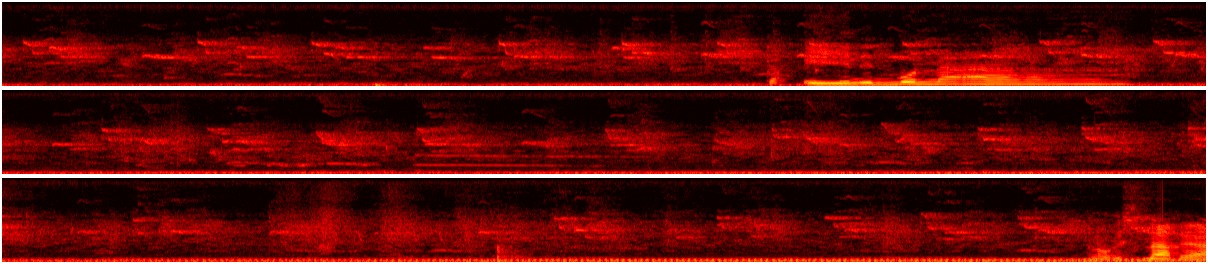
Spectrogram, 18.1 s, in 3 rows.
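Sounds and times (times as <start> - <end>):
bird chirping: 0.0 - 18.0
low steady rumble: 0.0 - 18.0.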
